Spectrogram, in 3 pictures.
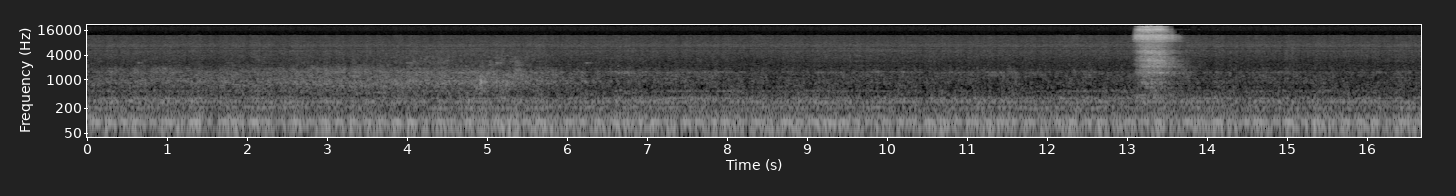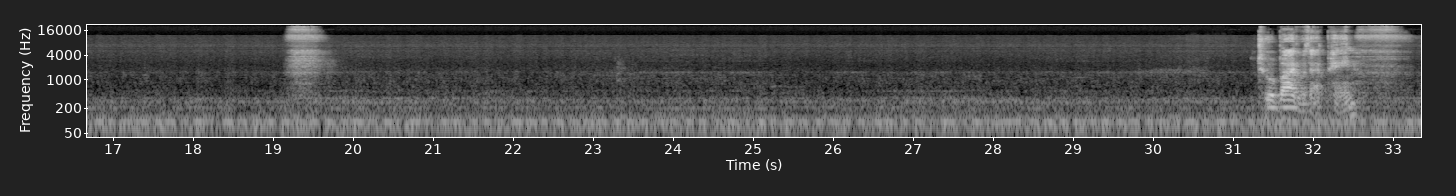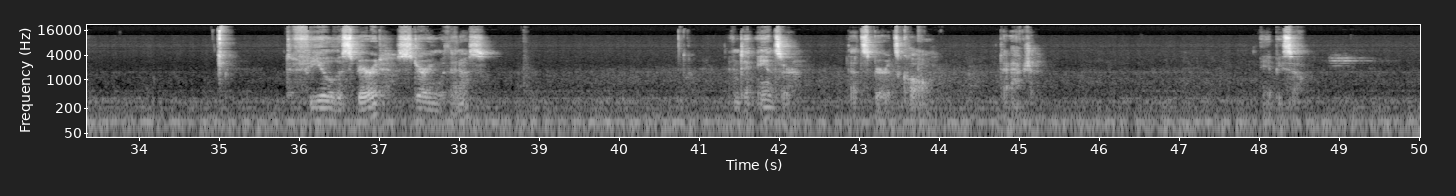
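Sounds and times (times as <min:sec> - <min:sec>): low rumble: 0:00.0 - 0:50.0
short hisses: 0:13.1 - 0:13.8, 0:19.2 - 0:19.8, 0:32.6 - 0:33.2.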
